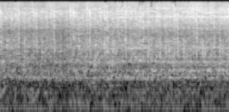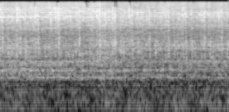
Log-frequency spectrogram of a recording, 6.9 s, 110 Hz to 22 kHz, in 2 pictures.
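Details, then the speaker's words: 1962 Ford Falcon with original Holley carburetor refitted, after fixing a vacuum leak on top of the fuel pump: constant idle, no whistle, hiss or surging; idle may still need adjusting. "All right, she should fire up now. No more vacuum leak. Might have to adjust the idle"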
